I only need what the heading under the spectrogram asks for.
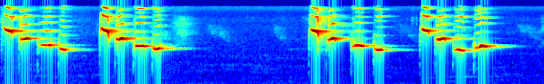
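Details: Gotri, the lesser green leafbird, delivering its daily song: four rapid descending phrases of clear whistled notes, two close together, a three-second gap, then two more, the last ending in a slight upward lilt.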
